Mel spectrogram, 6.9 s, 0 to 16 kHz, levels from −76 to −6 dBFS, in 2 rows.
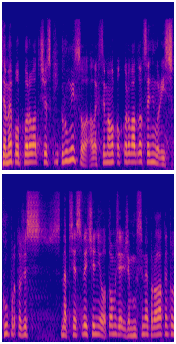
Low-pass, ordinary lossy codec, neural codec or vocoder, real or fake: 10.8 kHz; AAC, 64 kbps; codec, 16 kHz in and 24 kHz out, 0.9 kbps, LongCat-Audio-Codec, four codebook decoder; fake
